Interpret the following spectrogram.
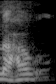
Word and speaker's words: نحو: ہے جی علم نحو، کوئی اس کو نحو بھی پڑھتے ہیں لیکن نحو اصل تلفظ ہے جی۔ علم نحو کیا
